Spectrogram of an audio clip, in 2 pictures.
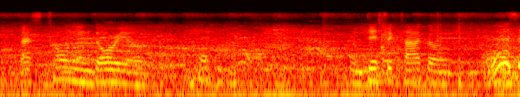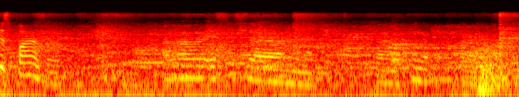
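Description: A man talks close by, laughing now and then.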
